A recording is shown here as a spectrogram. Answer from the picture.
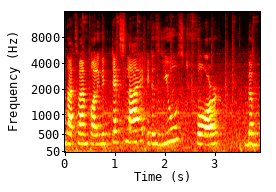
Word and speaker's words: Ctexli: The C is silent and that's how I call it texli and this is the brand name.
